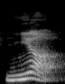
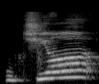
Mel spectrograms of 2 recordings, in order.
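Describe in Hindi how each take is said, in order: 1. यह स्पष्ट सुनाई देने वाली nya ध्वनि है। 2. यह नासिकीकरण के साथ ja ध्वनि है। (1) "the nya sound should be heard very clearly" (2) "sort of nasalizing it like this than actually using the nya sound"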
